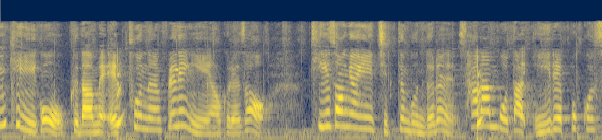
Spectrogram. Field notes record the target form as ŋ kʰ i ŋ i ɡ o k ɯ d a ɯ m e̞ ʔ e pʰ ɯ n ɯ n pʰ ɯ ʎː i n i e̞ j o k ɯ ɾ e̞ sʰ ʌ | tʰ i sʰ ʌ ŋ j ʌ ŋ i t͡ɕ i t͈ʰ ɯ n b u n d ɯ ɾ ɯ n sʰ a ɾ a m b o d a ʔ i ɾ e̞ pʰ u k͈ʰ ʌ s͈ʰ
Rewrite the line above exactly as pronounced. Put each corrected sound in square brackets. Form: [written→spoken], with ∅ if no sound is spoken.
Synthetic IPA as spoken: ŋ kʰ i ŋ i ɡ o k ɯ d a ɯ m e̞ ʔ e pʰ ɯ n ɯ n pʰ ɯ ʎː i [n→ŋ] i e̞ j o k ɯ ɾ e̞ sʰ ʌ | tʰ i sʰ ʌ ŋ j ʌ ŋ i t͡ɕ i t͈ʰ ɯ n b u n d ɯ ɾ ɯ n sʰ a ɾ a m b o d a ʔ i ɾ e̞ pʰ [u→o] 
